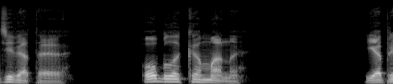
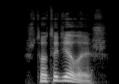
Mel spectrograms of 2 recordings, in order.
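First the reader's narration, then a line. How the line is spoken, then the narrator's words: Plain. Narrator (Russian): спросила она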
